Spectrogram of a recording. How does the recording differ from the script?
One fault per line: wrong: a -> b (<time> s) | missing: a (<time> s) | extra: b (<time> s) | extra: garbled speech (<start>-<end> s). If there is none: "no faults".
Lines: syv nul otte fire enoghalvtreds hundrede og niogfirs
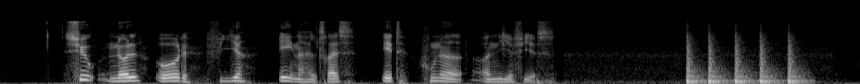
extra: et (3.8 s)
